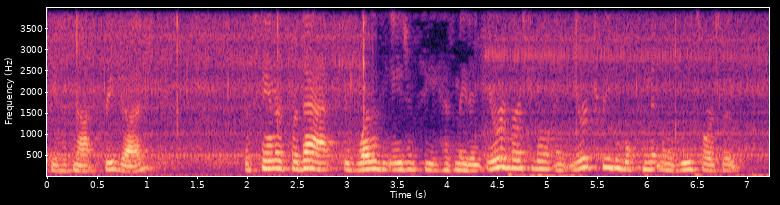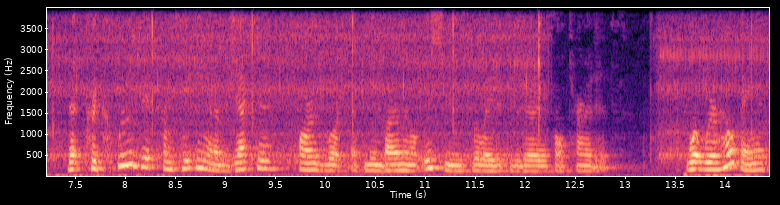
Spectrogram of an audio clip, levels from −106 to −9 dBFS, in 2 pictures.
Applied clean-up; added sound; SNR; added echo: none; Camera; 16 dB; reverberation time 0.3 s.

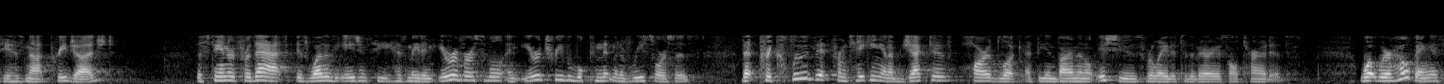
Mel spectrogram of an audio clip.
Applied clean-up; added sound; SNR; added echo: none; none; none; none.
